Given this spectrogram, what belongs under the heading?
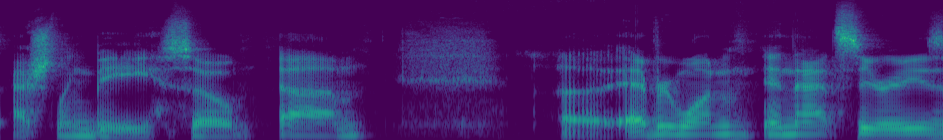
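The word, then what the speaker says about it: Aisling Bea: Her first name is spelled Aisling, and her last name is spelled Bea. And I'm pretty sure it's pronounced Aisling B.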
